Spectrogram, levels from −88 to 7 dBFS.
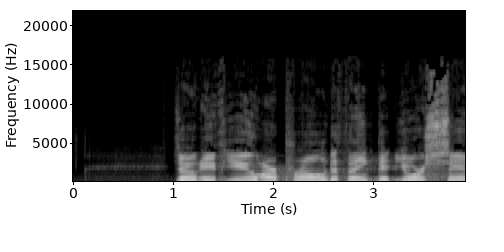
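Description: At 0.91 s and again from 3.33 to 3.37 s, AAC frame loss with concealment produces brief smeared, phasey patches. The decoder patches the gaps, about 43 ms and 21 ms, fitting two lost frames then one, by reusing the last good spectrum, so unlike a plain dropout, the sound never falls to silence.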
